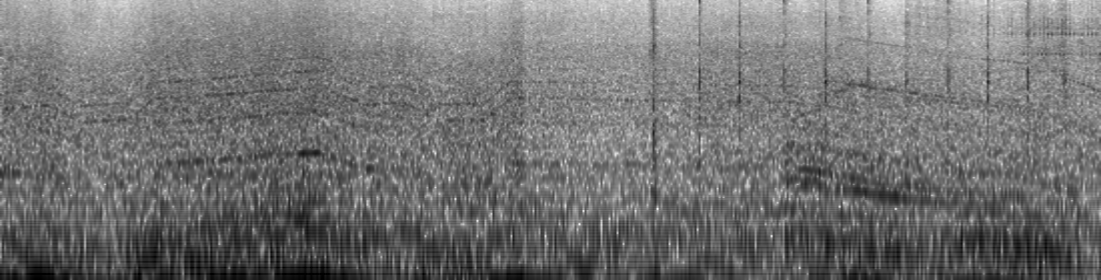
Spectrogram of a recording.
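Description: A bus engine hums and whines steadily as the bus drives along.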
